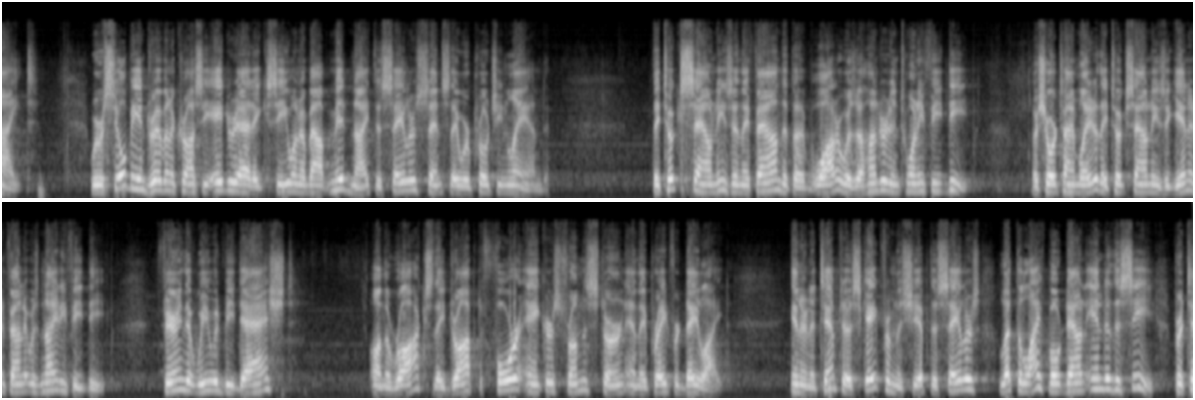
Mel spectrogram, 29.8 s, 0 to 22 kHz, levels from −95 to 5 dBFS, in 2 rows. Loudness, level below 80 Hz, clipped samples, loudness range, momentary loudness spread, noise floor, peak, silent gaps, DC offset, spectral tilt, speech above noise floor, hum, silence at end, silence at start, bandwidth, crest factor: -15 LUFS; -62 dBFS; under 0.1%; 3 LU; 8 LU; -58 dBFS; 0 dBFS; none; under 0.1%; -3.5 dB/octave; 43 dB; none; 0 s; 0 s; 14.5 kHz; 16 dB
